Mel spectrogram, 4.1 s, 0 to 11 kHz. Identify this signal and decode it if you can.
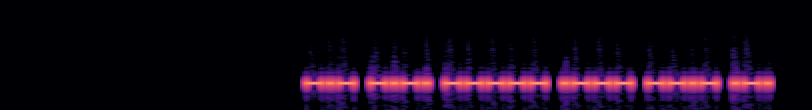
Morse code, heard as a keyed tone, about 44 wpm, 700 Hz. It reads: KC0JQR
